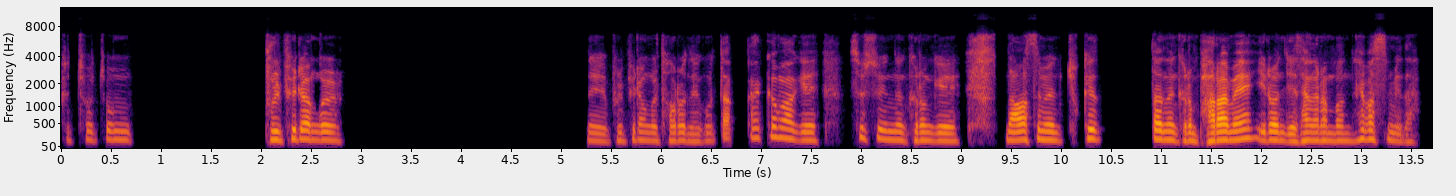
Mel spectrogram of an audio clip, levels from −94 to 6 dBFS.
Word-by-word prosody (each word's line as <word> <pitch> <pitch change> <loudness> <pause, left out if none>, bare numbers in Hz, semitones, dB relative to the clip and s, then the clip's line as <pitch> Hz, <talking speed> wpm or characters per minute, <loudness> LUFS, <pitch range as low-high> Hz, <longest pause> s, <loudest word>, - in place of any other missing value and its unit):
그쵸. 155 +1 -10
좀 160 -2 -6 1.3
불필요한 165 0 +2
걸 150 -2 0 2.4
네. 140 -2 -5
"불필요한 145 +4 -7
걸 145 -1 -4
덜어내고 145 -1 -5
딱 - - -4
깔끔하게 185 -6 -1 0.3
쓸 205 - -5
수 180 - -4
있는 155 -4 -3
그런 150 +1 -2
게 140 -1 -1 0.5
나왔으면 155 0 +3
좋겠다."는 165 -2 0
그런 145 -1 -1
바람에 160 +6 +7
이런 155 -2 +3
예상을 145 +2 +1
한번 145 -1 -3
해 175 +2 -1
봤습니다. 140 -6 -4
150 Hz, 240 characters per minute, -23 LUFS, 145-165 Hz, 2.4 s, 바람에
